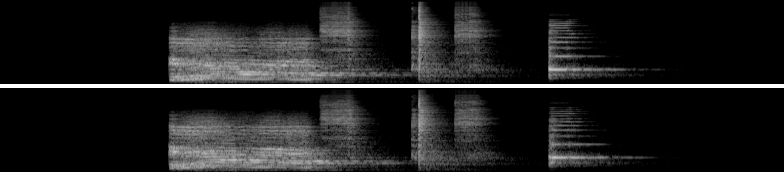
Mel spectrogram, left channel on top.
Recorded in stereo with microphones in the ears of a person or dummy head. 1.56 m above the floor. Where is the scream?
20° right (ahead or behind), 1.1 m; by 3.1 s 45° right (ahead or behind), 1.6 m.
